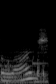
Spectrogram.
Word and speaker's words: homage: Omage.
